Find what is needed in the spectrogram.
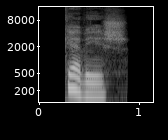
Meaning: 1. few, little (not as many/much as usual or as expected) 2. a little, some
- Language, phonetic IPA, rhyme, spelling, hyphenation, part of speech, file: Hungarian, [ˈkɛveːʃ], -eːʃ, kevés, ke‧vés, adjective, Hu-kevés.ogg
